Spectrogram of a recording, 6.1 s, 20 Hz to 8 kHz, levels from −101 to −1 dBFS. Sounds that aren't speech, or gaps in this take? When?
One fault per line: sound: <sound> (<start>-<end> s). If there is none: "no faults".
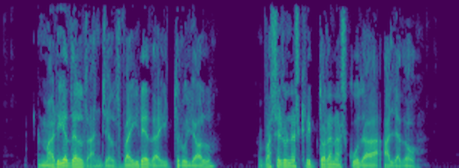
no faults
